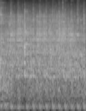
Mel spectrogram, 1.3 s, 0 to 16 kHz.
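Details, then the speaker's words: Fox Carbide 150 go-kart with GY6 engine, below-freezing cold start after starting problem fixed: single-cylinder catches easily, quick even putter without misses; normal cold start. "Oh man, that fired up. Fired up easy."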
